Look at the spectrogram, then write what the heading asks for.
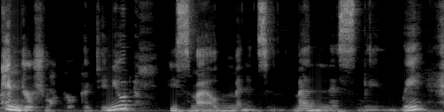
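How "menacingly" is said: plain reading voice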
